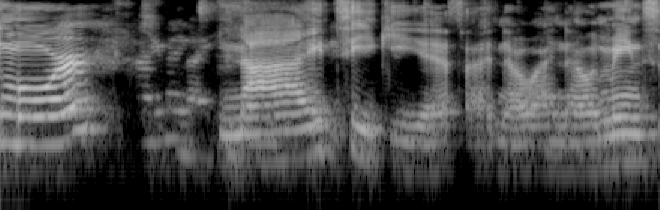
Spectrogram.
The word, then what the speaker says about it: Niteki: But Natiki Moore. Thank you. Hello, everyone. All right, I have notes. I am Nai Tiki Moore. Nai Tiki, yes, I know.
